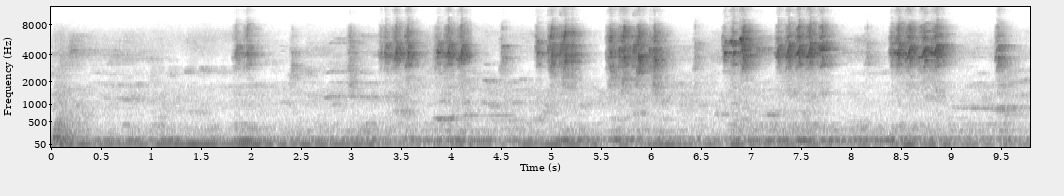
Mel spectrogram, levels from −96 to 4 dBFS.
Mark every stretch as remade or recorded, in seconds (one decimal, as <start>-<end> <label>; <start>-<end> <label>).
0.0-3.3 recorded; 3.3-4.2 remade; 4.2-9.8 recorded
